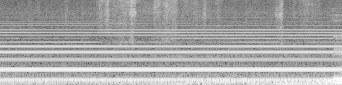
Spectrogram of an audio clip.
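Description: A steady electronic tone made of several fixed pitches over a low hum, holding level without change, with a few faint ticks.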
